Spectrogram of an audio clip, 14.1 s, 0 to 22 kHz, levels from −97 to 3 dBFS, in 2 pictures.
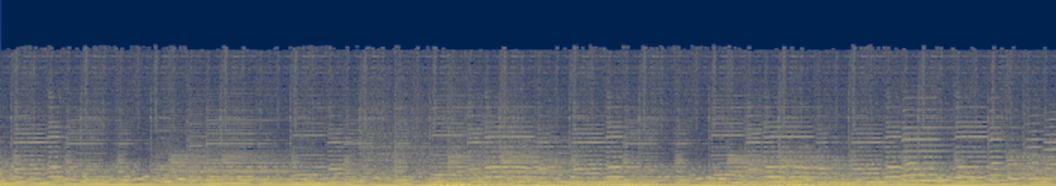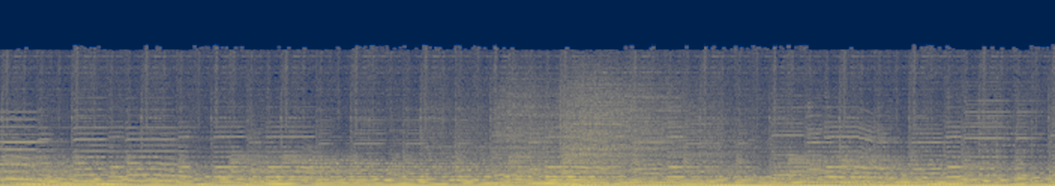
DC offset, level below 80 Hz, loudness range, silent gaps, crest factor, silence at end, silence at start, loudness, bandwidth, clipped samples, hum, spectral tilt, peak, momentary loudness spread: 10%; -34 dBFS; 1 LU; none; 14 dB; 0 s; 0 s; -18 LUFS; 17 kHz; under 0.1%; none; -6 dB/octave; -2 dBFS; 3 LU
